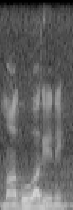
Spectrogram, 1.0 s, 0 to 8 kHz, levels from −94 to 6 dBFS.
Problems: constant background noise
